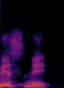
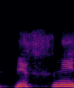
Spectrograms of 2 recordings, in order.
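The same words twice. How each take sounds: First: "bismi" opened to "besme"; mispronounced bismi. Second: "Bismi" with a pure i; correct bismi. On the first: Teacher shows the common mistake, wrong "bismi". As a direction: say "bismi" with e for each i. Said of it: "bukan bismi". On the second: Teacher models the basmalah opening, correct "Bismi". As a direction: say "Bismi" with clear i, never e. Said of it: "jangan bismil". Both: Shown as a demonstration.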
